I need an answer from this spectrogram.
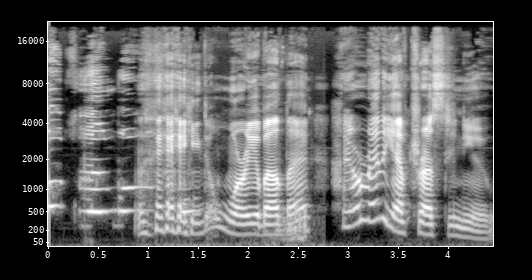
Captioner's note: chuckles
